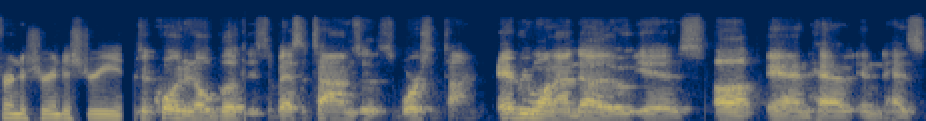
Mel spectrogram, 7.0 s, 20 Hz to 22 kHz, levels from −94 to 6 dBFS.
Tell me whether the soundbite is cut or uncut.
cut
